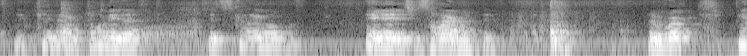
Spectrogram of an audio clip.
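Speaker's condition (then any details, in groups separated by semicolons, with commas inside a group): Parkinson's; trouble in the throat while speaking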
